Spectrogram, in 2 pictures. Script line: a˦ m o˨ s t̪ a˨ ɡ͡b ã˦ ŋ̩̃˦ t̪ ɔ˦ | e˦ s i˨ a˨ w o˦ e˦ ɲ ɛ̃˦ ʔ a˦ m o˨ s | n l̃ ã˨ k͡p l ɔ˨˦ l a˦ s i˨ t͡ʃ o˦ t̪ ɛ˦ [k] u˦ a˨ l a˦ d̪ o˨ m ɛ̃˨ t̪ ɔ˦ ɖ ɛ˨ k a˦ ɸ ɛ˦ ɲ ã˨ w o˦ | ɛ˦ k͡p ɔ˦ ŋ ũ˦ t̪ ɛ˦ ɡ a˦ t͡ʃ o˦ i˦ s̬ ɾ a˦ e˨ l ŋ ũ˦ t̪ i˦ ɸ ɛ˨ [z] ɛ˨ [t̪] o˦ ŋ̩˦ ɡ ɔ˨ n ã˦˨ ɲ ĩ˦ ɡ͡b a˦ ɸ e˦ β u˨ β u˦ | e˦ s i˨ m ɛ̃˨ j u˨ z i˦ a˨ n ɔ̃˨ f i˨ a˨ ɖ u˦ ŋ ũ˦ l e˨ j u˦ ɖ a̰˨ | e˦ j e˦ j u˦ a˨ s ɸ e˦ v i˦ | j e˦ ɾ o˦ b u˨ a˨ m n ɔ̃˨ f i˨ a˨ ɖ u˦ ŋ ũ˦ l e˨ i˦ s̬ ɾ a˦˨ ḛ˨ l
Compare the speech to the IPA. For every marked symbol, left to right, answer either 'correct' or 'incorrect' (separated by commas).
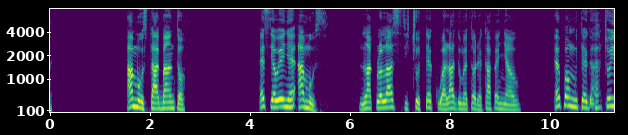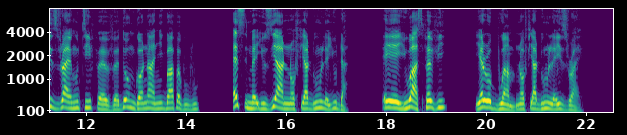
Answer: correct, incorrect, incorrect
